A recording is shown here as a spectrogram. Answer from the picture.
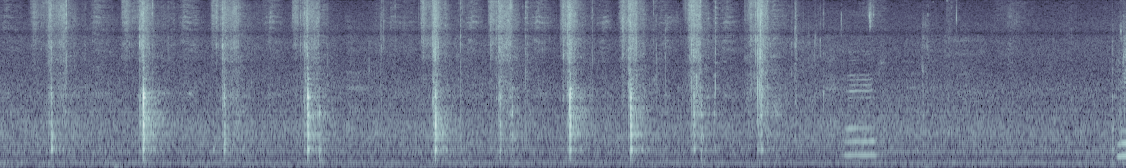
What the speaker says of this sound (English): Get our garnish ready. We're just going to do some of these, some scallions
